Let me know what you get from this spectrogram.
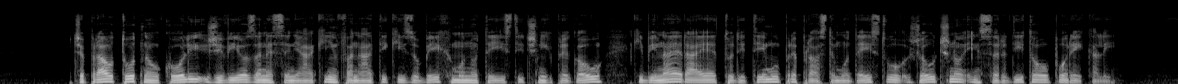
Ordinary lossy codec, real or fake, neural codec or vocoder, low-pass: MP3, 48 kbps; real; none; 19.8 kHz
